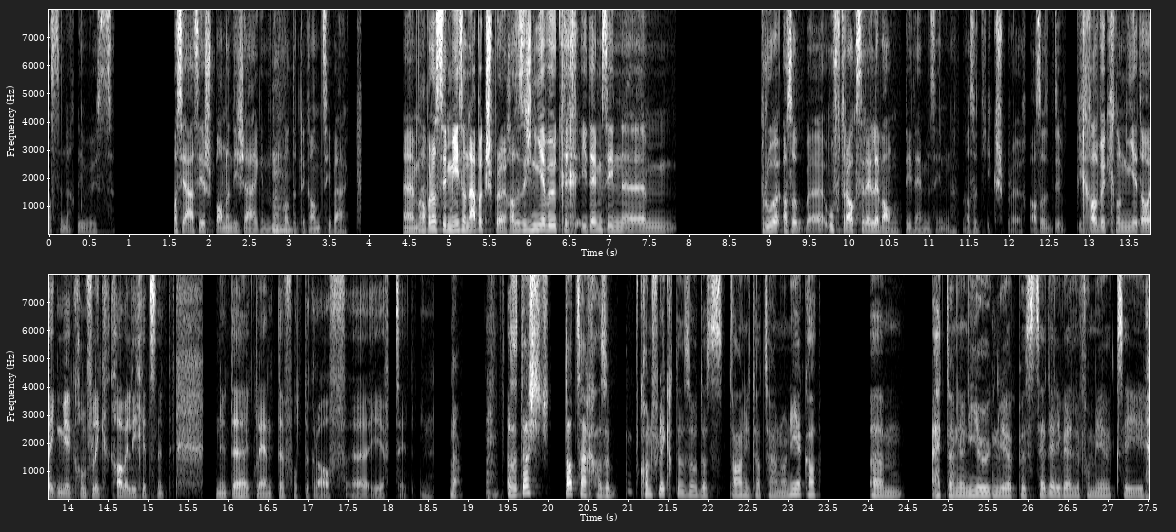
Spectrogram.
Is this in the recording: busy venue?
no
